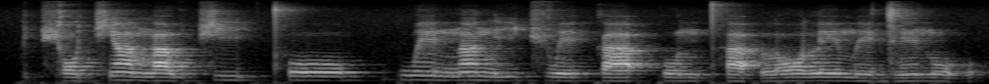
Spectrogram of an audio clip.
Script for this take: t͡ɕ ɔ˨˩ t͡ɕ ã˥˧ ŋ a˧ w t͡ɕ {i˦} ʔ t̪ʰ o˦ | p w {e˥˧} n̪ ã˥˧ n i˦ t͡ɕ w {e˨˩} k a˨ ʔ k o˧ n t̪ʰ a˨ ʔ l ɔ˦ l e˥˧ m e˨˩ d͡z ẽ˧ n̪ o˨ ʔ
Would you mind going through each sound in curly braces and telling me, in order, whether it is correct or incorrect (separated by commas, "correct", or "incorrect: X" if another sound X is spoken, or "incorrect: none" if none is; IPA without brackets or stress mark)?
correct, correct, correct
